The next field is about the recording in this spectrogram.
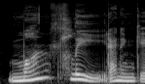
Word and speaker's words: monthly: 어, month 이거 먼저 완성을 해보시고 뒤에다가 ly라는 것을 붙이시면 됩니다. monthly, monthly, monthly, monthly 아니에요. month 이렇게 th 발음이니까 monthly.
